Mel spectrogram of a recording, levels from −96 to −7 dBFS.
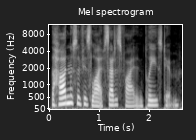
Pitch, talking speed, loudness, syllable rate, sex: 200 Hz, 205 wpm, -20 LUFS, 5.1 syllables/s, female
